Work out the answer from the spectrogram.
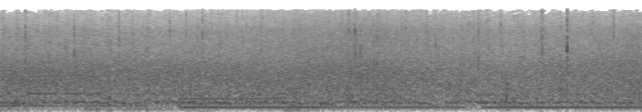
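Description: Steady rain-sound backing track with scattered sharp drop ticks, over low sustained tones that drop to a lower note about two seconds in.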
